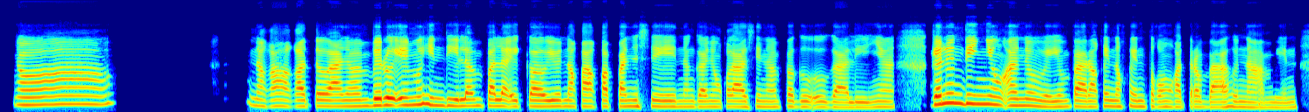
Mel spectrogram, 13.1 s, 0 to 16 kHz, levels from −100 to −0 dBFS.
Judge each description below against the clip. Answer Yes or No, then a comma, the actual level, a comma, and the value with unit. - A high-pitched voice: Yes, high, 195 Hz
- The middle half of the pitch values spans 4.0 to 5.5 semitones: No, average, 3.4 semitones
